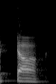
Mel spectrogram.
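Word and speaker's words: talk: TAL के टॉक, टॉक का मतलब बातें करना।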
